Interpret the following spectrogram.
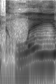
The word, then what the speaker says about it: Klei: My name is and welcome to Oxygen Not Included, a new space-based simulation game by Clay, rhymes with Play Entertainment.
